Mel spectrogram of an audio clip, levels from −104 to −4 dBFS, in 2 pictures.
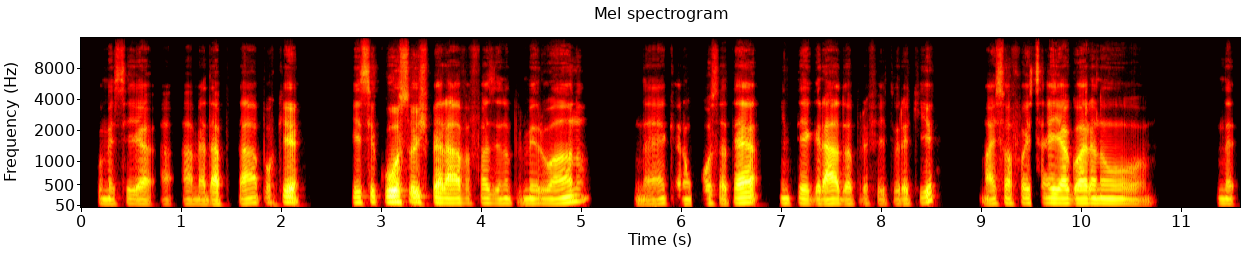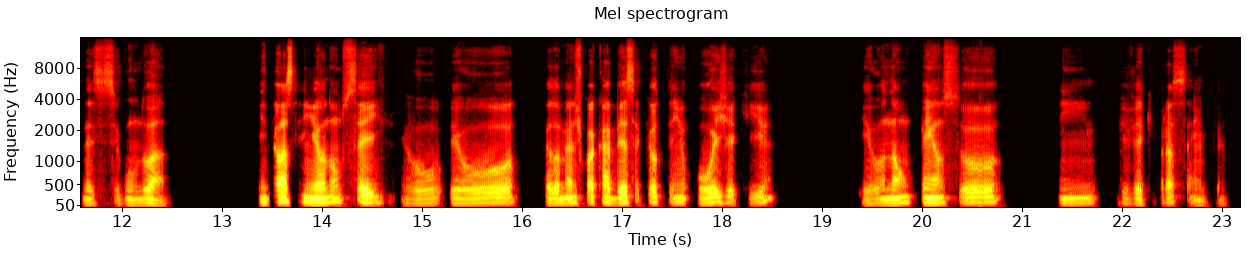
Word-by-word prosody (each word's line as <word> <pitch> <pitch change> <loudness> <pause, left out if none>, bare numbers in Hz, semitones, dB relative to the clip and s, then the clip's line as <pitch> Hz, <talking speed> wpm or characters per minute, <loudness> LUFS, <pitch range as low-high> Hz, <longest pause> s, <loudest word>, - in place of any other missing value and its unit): comecei 90 -2 -7
a - - -2 0.3
a 90 - -8
me 85 -1 -8
adaptar, 80 - -1
porque - - +2 0.5
esse 115 +2 -2
curso 125 +1 +9
eu - - +6
esperava 100 -1 +3
fazer 100 -2 -6
no 95 -1 -5
1º 95 -1 -5
ano, 115 - +2 0.5
né, 85 +3 -8
que - - -32
era - - -8
um 90 - -7
curso 95 0 -8
até 105 +2 +6 0.2
integrado 95 -2 +1
à 85 - -6
prefeitura - - -12
aqui, - - -3 0.4
mas - - -5
só - - -3
foi 100 - -4
sair 100 -1 +3
agora 95 0 +5
no 95 0 -1 0.7
ne 95 -1 -6
nesse 90 -1 -9
2º 95 +2 -3
ano. 80 -5 -2 0.9
Então, 110 -1 +3
assim, 115 -5 +3
eu 100 +1 +7
não 70 -9 -1
sei. 115 0 +2 0.2
Eu 95 +2 -9
eu, 100 +2 -1 0.3
pelo 100 0 0
menos 105 +2 +1
com - - 0
a - - +4
cabeça 110 +1 +1
que - - -19
eu 115 - +1
tenho, 110 0 -8
hoje 110 +3 0
aqui, - - -9 0.9
eu 95 +1 -7
não 100 +4 +2
penso 110 +1 0 0.6
em 105 +2 -5 0.2
viver 100 -2 -9
aqui 90 - -15
pra - - -5
sempre. 80 -3 -15
100 Hz, 155 wpm, -27 LUFS, 95-105 Hz, 0.9 s, curso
